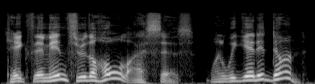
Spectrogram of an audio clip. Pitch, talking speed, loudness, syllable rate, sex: 165 Hz, 250 wpm, -18 LUFS, 4.5 syllables/s, male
